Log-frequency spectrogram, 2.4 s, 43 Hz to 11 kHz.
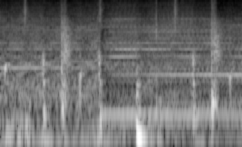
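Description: Electronic jam on a small rig of pocket synths and a sampler (PO-33 KO, Korg Monotron Delay, Ellitone Multi Synth): a looping beat of clicky percussion hits, with a deep kick about every second and a half, over held synth tones. About a second in, a new low sustained note and a higher tone come in.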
